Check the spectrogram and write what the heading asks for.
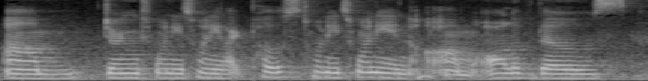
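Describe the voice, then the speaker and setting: Woman with a low voice, thoughtful co-host in a casual chat, faint noise behind. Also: level tone, moderate pace. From United States. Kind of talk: casual conversation.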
